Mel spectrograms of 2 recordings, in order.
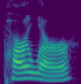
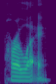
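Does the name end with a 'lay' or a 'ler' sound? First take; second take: ler; lay. First: The name ends with an 'er' sound. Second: The name ends with an 'ay' sound. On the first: It is said this way to show the spelling. The speaker calls it wrong. "I'm pronouncing it that way so you can know how to spell it" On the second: It is said the intended way. The speaker calls it right. "the correct pronunciation is Parlay"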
